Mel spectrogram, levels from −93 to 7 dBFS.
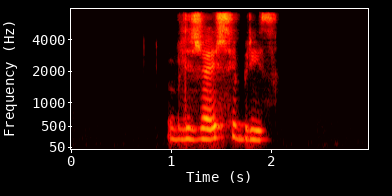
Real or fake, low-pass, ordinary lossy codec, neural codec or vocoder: fake; 7.2 kHz; MP3, 64 kbps; codec, 44.1 kHz, 7.8 kbps, DAC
